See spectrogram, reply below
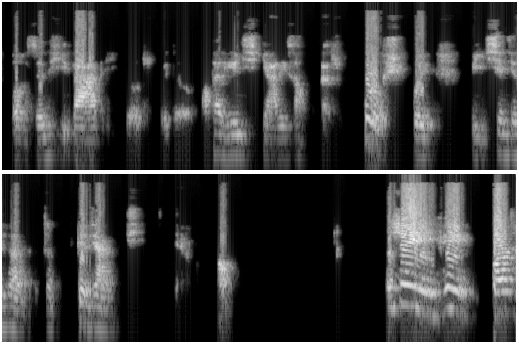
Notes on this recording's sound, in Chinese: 本集的原始檔案音質就不是太好，我們盡力調整了，用耳機聽應該還ok啦！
